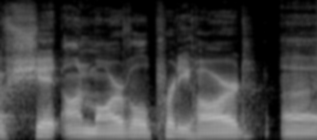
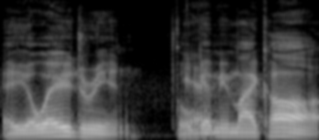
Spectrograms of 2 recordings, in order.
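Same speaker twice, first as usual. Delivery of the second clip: very slow movie-star drawl, every word drawn out. Showing another speaker a Sylvester Stallone voice: Sylvester Stallone impression. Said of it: "That was a mix of both".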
